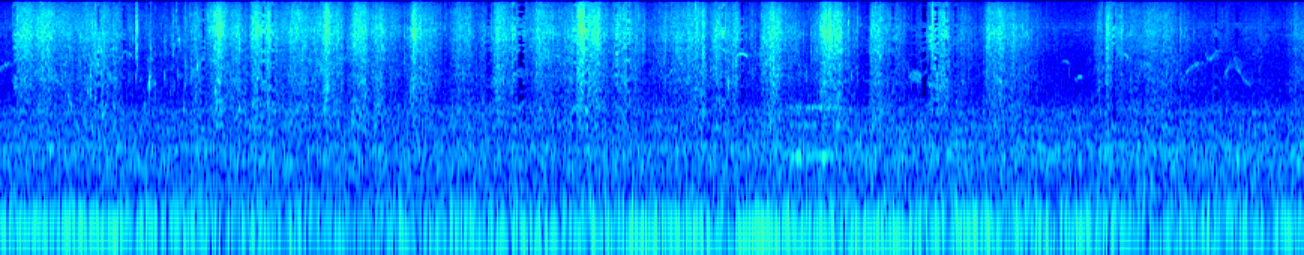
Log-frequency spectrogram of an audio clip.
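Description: Plastic bag crinkling and rustling in a steady run of small crackles as dry groundbait is wetted with lake water and kneaded by hand, over a low steady rumble.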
